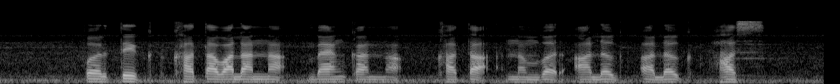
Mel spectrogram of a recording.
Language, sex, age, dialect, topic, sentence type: Marathi, male, 18-24, Northern Konkan, banking, statement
